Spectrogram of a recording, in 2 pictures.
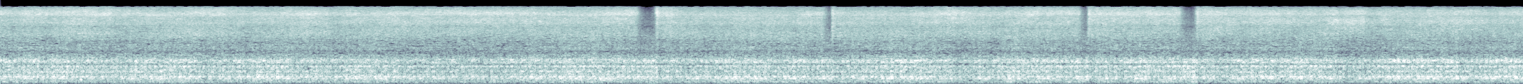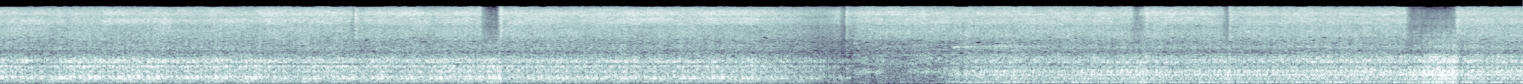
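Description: Spray gun spraying the pearl mid-coat of a tri-coat pearl white: a steady, loud hiss of atomizing air with a steady hum beneath. The hiss dips briefly about three-quarters of the way through, then carries on.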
